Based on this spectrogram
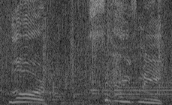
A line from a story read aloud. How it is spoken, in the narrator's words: he got afraid, and after starting to sink, he cried out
